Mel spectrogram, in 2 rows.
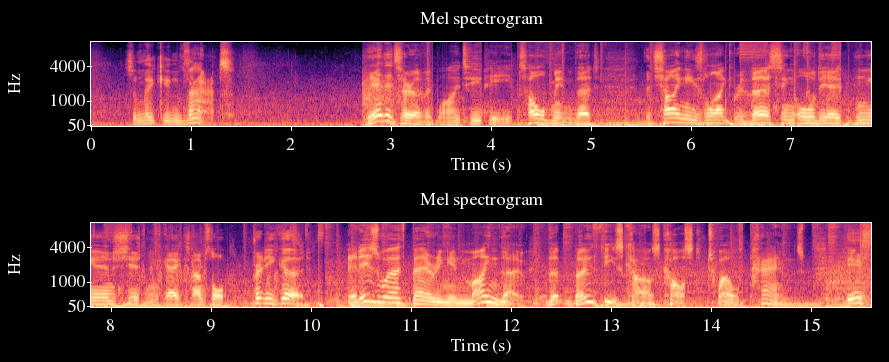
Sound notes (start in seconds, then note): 7.8 he speaks in reverse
